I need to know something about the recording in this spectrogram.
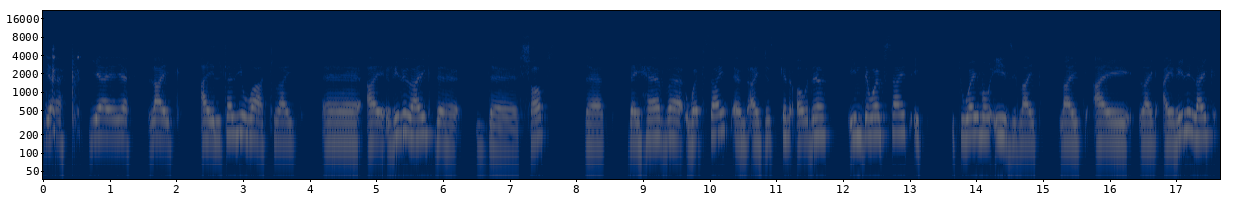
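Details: Stuttering in a male 12th-grade high school student from Israel whose stutter returned after two years of fluency.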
